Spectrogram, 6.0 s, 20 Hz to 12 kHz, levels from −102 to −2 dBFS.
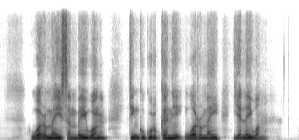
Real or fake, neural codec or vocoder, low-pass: fake; codec, 16 kHz in and 24 kHz out, 0.9 kbps, LongCat-Audio-Codec, four codebook decoder; 10.8 kHz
